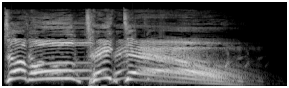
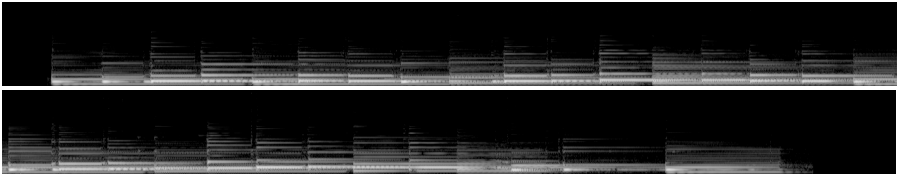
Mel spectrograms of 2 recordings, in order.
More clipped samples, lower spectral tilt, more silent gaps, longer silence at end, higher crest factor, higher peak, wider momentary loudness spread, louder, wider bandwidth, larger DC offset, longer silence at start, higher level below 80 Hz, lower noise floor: neither; second, -1.5 dB/octave vs -12 dB/octave; neither; second, 0.45 s vs 1.15 s; about the same, 12 dB vs 14 dB; first, 0 dBFS vs -4 dBFS; about the same, 9 LU vs 10 LU; first, -10 LUFS vs -19 LUFS; first, 16.5 kHz vs 2.8 kHz; neither; second, 0 s vs 0.5 s; first, -54 dBFS vs -62 dBFS; second, -38 dBFS vs -51 dBFS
